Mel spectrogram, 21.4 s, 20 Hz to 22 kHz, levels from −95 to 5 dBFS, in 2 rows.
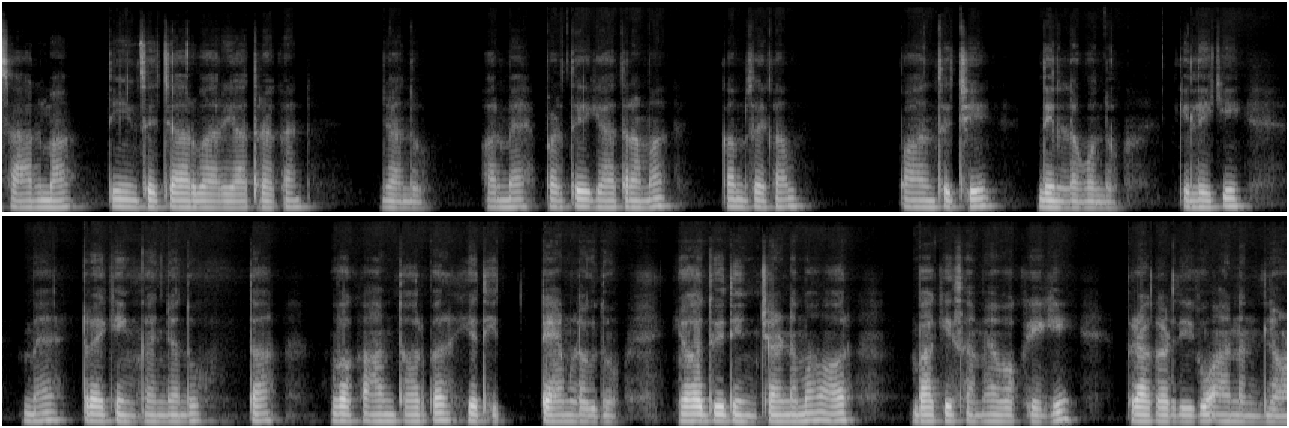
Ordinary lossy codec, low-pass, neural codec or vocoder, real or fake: none; 19.8 kHz; none; real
